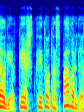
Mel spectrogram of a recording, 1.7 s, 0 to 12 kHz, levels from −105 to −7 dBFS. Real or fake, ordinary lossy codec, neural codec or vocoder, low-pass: real; Opus, 24 kbps; none; 7.2 kHz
